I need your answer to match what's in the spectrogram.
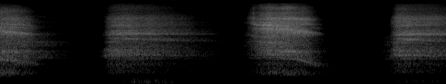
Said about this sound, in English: Yep, keep going. Deep breaths in. I'll instruct you through it. So, yep, keep going.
